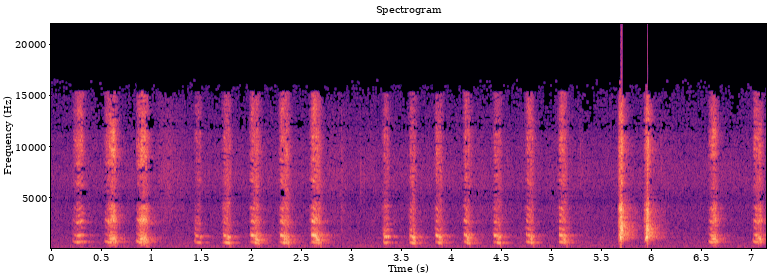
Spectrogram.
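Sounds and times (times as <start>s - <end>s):
turkey hen yelps imitated on a latex mouth diaphragm call: 0.2s - 7.1s.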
